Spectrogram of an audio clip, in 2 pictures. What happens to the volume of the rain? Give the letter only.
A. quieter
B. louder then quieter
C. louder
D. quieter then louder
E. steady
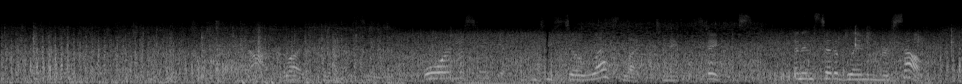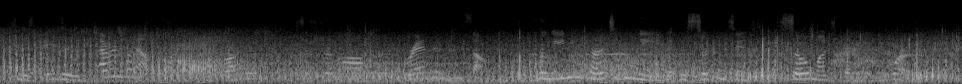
A.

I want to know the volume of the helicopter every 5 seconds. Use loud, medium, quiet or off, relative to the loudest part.
medium, medium, loud, loud.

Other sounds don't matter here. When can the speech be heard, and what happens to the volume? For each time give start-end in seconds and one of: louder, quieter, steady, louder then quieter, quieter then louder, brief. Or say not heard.
2.3-18.8 steady.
